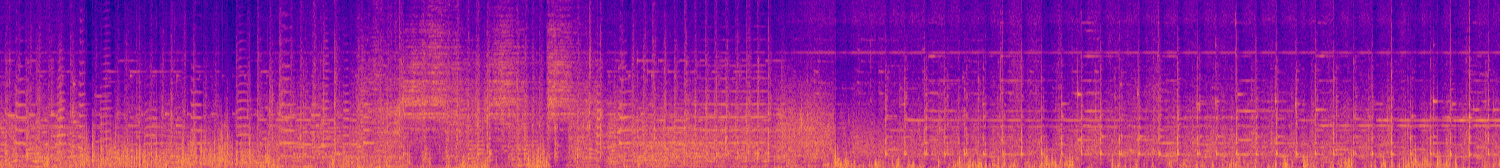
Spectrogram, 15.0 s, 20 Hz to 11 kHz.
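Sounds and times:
concert band playing: 0:00.0 - 0:15.0.

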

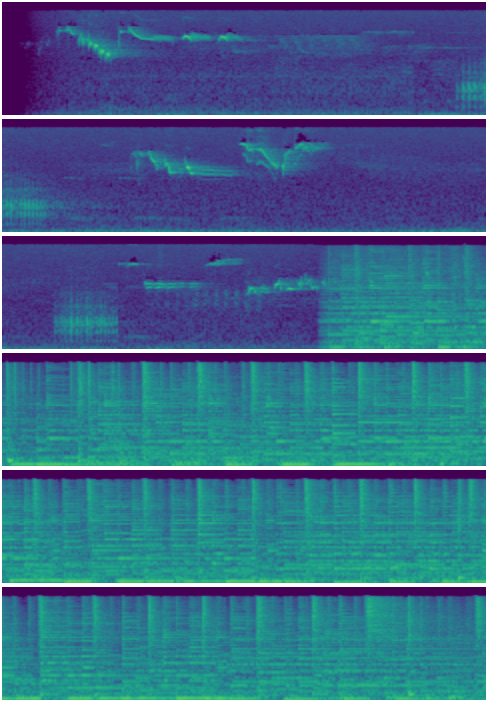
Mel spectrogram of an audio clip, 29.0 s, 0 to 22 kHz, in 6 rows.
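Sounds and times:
songbirds singing: 0:00.2 - 0:12.9
short lower bird calls: 0:00.4 - 0:12.9
acoustic plucked-string music: 0:12.9 - 0:29.0.

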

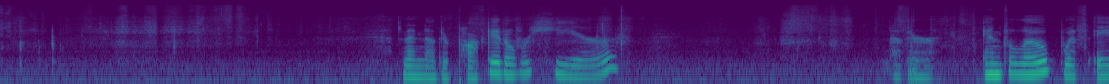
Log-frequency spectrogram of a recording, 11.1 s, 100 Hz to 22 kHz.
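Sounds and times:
paper rustling: 0:00.0 - 0:03.5, 0:07.5 - 0:10.0.

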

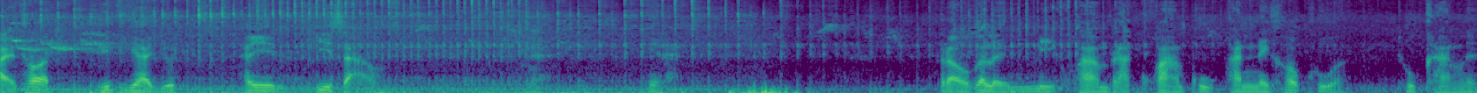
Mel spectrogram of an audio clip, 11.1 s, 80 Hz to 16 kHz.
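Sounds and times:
man speaking: 0:00.0 - 0:02.9, 0:07.1 - 0:11.0
low uneven rumble: 0:00.0 - 0:11.0.

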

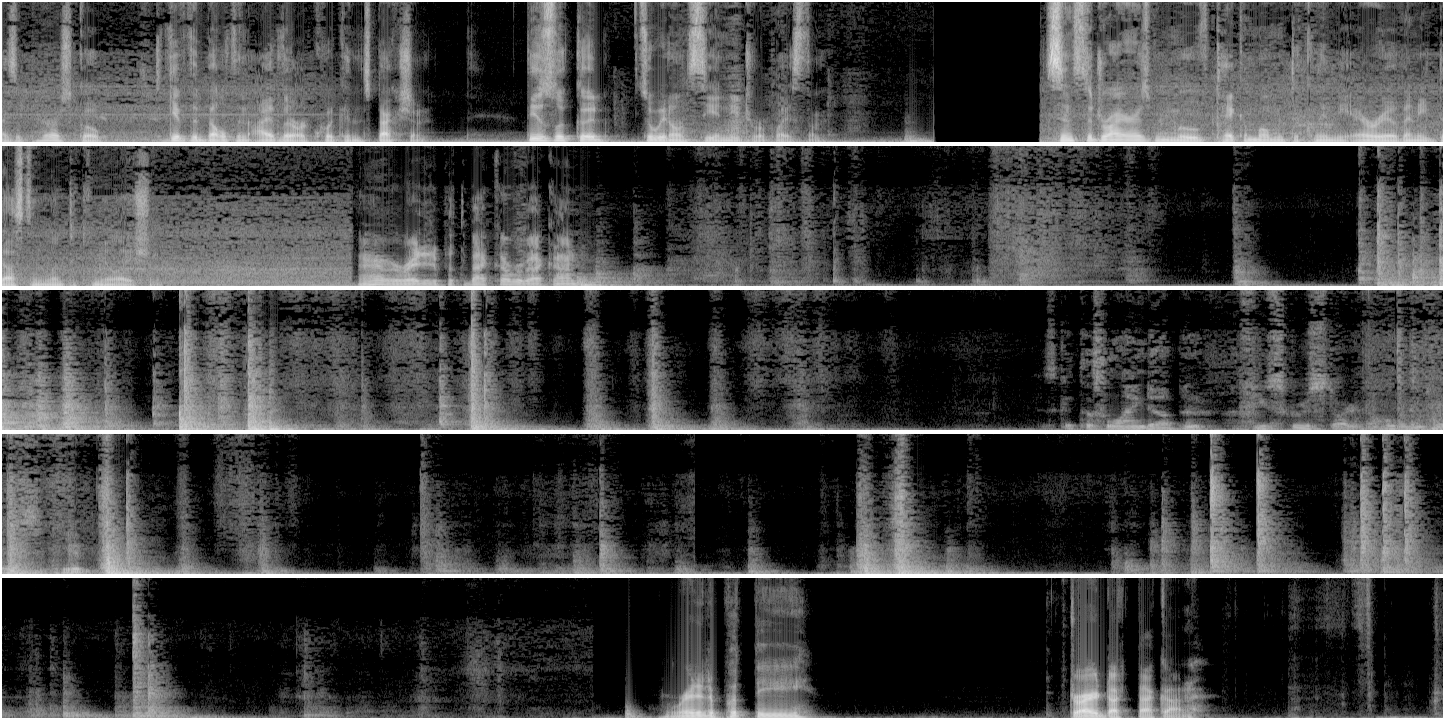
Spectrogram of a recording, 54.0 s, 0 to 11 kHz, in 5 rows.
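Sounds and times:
sheet metal rattles and bumps: 0:21.0 - 0:24.0.

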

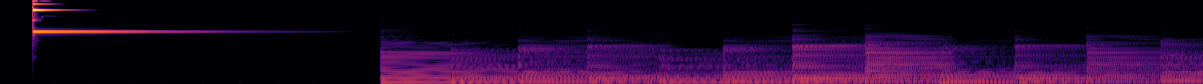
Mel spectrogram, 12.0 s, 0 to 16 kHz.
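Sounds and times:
bright high ding: 0:00.3 - 0:02.6.

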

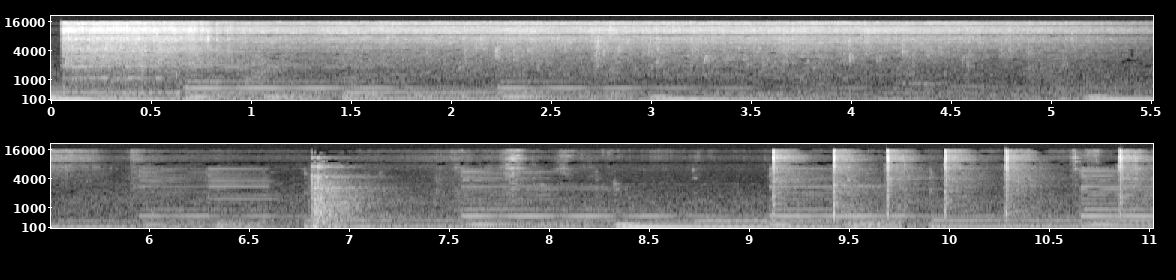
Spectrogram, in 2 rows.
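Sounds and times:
background music: 0:00.0 - 0:04.4, 0:05.0 - 0:11.0
tap water running into steel sink: 0:00.0 - 0:05.3.

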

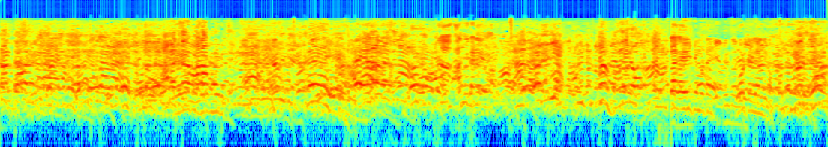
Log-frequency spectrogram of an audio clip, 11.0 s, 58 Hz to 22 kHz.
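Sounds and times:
men talking and arguing: 0:00.0 - 0:11.0.

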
